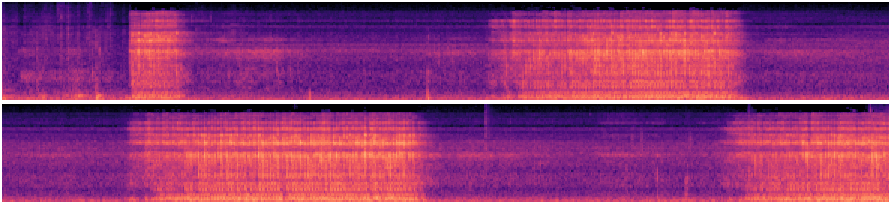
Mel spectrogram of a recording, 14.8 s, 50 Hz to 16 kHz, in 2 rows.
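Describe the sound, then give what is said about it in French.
Loud, raspy snoring from a man asleep next to the recordist at 2 a.m., repeating in long, broad rumbling breaths every few seconds, with quiet pauses in between. The snores sound harsh, with no talking. “Fait que ça, c'est lui qui ronfle à côté de moi.”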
